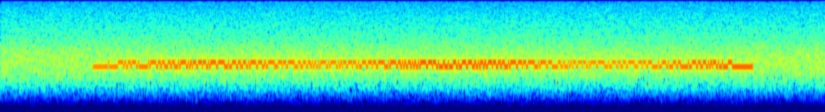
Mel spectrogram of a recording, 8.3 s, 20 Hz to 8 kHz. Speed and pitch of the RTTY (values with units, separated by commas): 75 baud, 170 Hz shift, 1360 Hz centre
